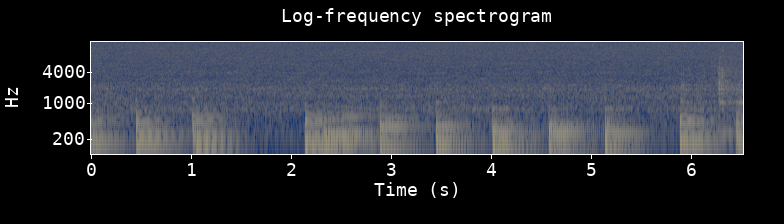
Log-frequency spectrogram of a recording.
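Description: Background music of slow plucked notes, each struck and fading away, about two a second.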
